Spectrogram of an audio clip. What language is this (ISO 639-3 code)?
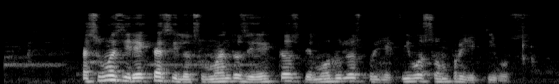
spa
